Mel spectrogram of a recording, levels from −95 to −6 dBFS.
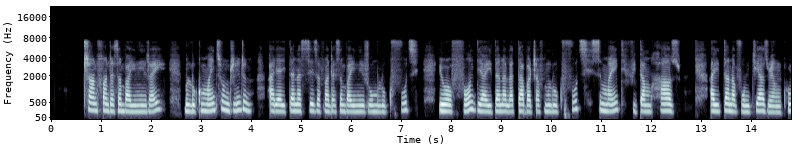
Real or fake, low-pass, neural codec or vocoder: fake; 7.2 kHz; codec, 16 kHz in and 24 kHz out, 2.2 kbps, FireRedTTS-2 codec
